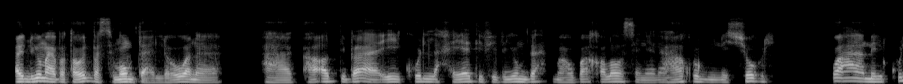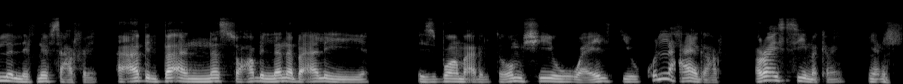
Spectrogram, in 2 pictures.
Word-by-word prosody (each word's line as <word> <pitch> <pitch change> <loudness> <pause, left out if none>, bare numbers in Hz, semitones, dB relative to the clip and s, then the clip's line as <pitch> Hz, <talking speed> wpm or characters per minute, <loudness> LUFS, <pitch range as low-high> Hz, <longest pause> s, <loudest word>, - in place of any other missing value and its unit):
طيب 130 0 +6
اليوم 145 +4 +6
هيبقى 120 -3 +5
طويل 145 - +4
بس 110 - -3
ممتع، 115 -5 +5
اللي 95 +1 -6
هُو 120 +4 +5
أنا 105 -2 -2 0.4
ه 100 -1 -3
هقَضي 135 -1 +1
بقى 130 -2 +3
إيه، 120 +2 0
كل 130 -3 -2
حياتي 125 +2 -1
في 115 - -8
اليوم 120 +3 0
ده، 125 +1 -3
ما 105 -2 -7
هو 105 - -5
بقى 120 +4 -4
خلاص 130 +1 -1
يعني 100 -2 -8
أنا 110 +2 -5
هاخرج 130 0 -3
من 110 -1 -6
الشغل، 130 +5 -1 0.6
وهاعمل 145 -5 +2
كل 170 0 -1
اللي 130 -5 +2
في 135 - -5
نفسي 140 -1 -1
حرفيًا. 105 0 -9 0.2
هاقابل 150 -2 +2
بقى 150 +2 +4
الناس 135 +3 +1
صُحابي 145 0 -2
اللي 135 +2 +4
أنا 150 0 +4
بقى 140 +2 +1
لي 115 -5 -1 0.6
أسبوع 120 +3 +1
ما 125 -2 0
قابلتهمش 120 +6 -3
وعيلتي 125 +1 -1
وكل 210 - -3
حاجة 145 - 0
حرفيًا، 105 -1 -13 0.3
هاروح 190 +1 +5
السيما 165 -9 -2
كمان 110 +3 -13 0.2
يعني 120 -1 -4
125 Hz, 175 wpm, -25 LUFS, 115-140 Hz, 0.6 s, طيب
